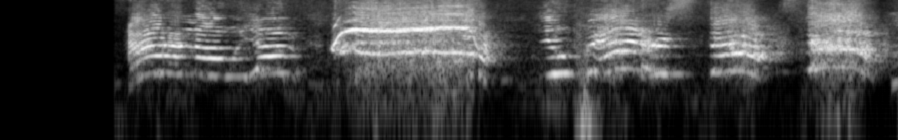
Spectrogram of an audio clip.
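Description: A young person yelling and screaming in alarm as a fire flares up in the room, starting about half a second in, with one long high scream in the middle.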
